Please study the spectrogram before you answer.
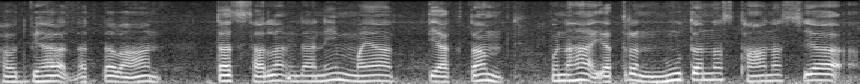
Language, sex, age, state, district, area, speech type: Sanskrit, male, 18-30, West Bengal, Paschim Medinipur, urban, spontaneous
